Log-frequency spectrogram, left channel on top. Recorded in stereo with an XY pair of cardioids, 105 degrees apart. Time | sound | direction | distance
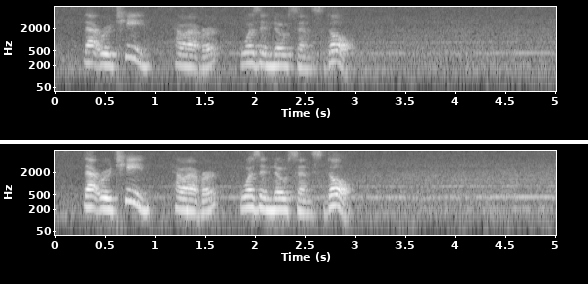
0.3 | a woman speaking | 45° right | 0.7 m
